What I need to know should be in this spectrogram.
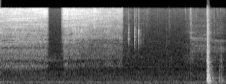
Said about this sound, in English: It's a spray can. But it's a good kind of spray can.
